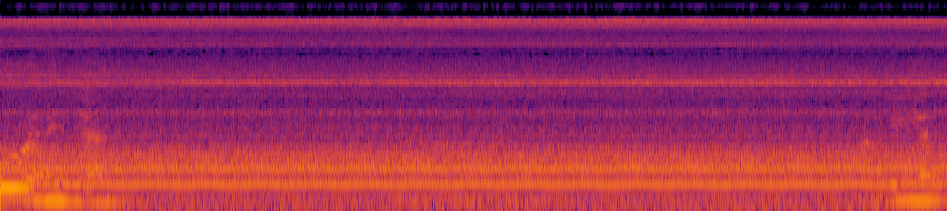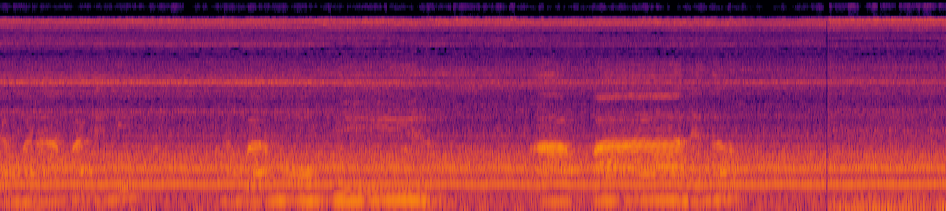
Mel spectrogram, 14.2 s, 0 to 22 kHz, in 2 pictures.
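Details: Child receiving nebulizer therapy for cough and cold to loosen phlegm, session about 30 minutes: steady mechanical hum of the compressor throughout, with child's and adult's voices faintly over it.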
